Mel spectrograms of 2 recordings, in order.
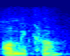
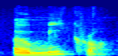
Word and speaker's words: omicron: part five the comeback omicron is that how you say it yeah well the bbc pronunciation unit says it's omicron mary beard classic scholar of course says it should be omicron that's mary bjorn some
